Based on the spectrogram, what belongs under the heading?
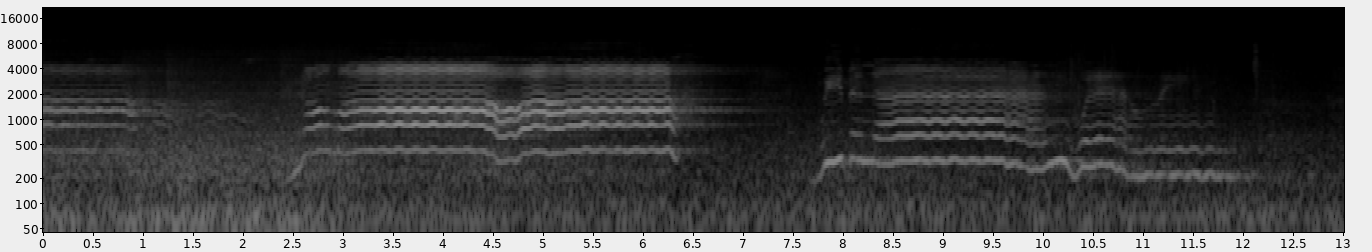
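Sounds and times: woman singing gospel song: 0:00.0 - 0:01.5, 0:02.5 - 0:06.8, 0:07.7 - 0:12.1.

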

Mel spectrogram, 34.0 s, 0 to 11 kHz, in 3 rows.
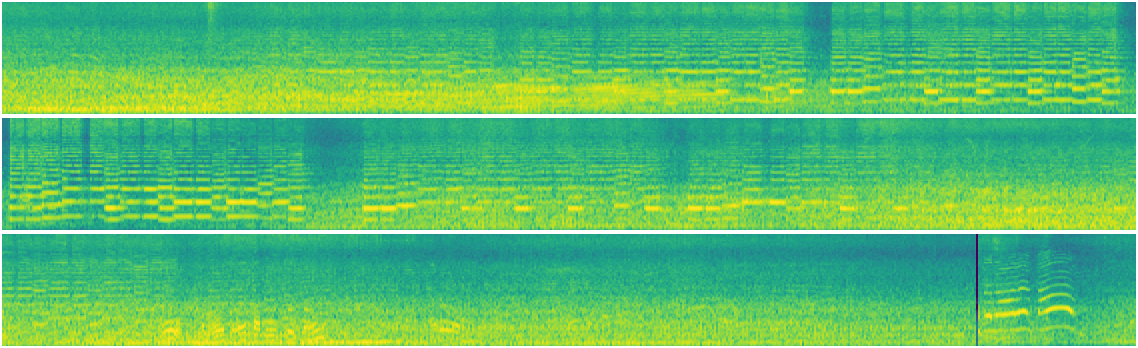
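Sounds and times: multi-tone bus horn playing a tune: 0:02.1 - 0:24.5.

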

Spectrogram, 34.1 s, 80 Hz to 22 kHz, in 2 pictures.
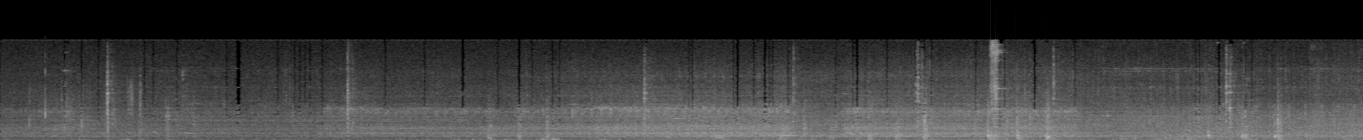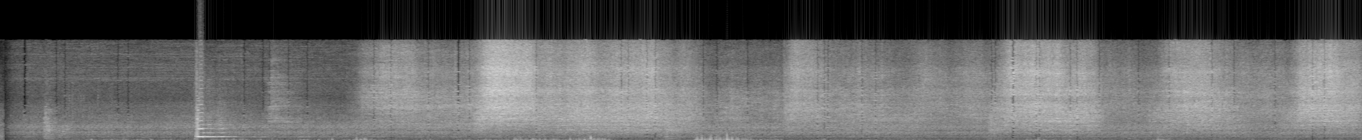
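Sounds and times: diesel locomotive engine drone: 0:00.0 - 0:34.0
loud locomotive whistle: 0:19.4 - 0:21.0.

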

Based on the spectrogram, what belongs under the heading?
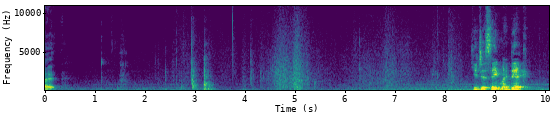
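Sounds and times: chair scraping: 0:02.5 - 0:05.6.

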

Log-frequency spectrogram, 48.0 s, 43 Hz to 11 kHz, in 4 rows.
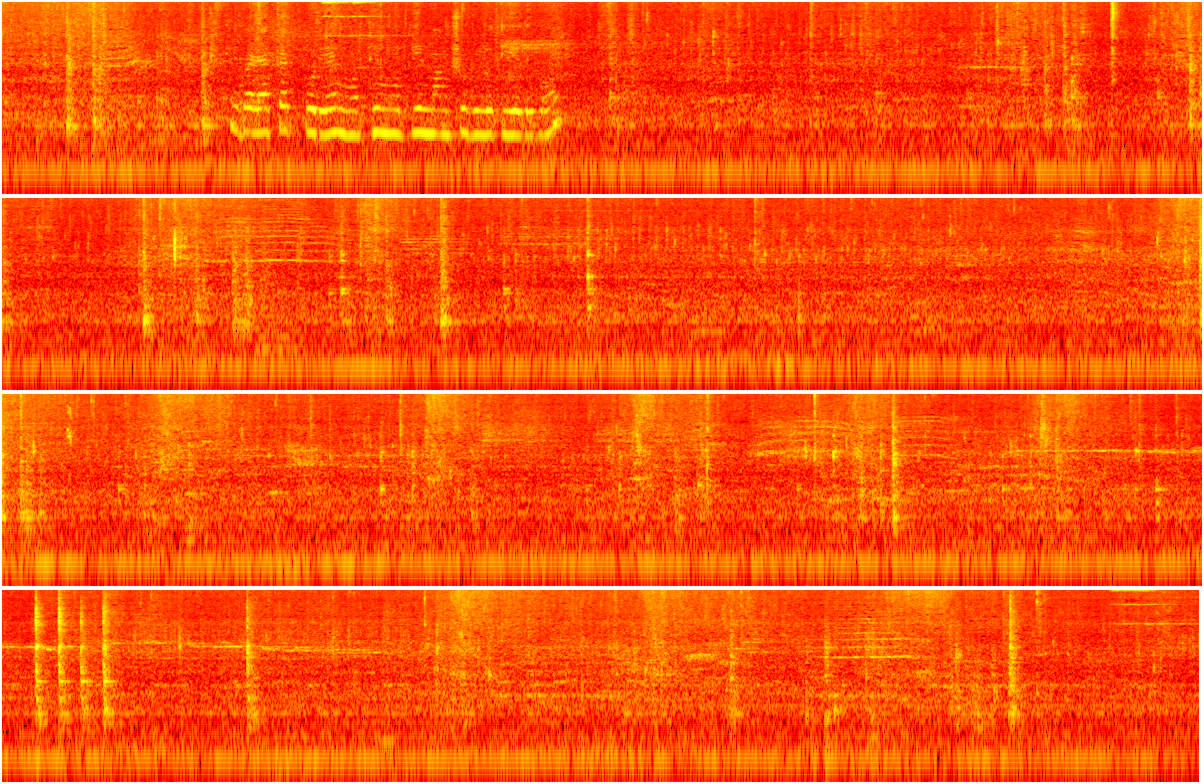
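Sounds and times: masala sizzling: 0:00.0 - 0:47.9
wooden spatula scraping pot: 0:27.8 - 0:28.9, 0:30.0 - 0:31.3, 0:31.9 - 0:33.2, 0:40.3 - 0:41.2.

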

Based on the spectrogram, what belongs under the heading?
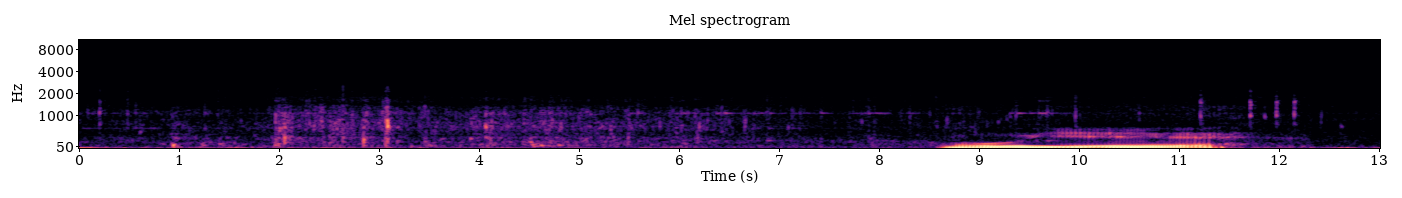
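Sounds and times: water splashing: 0:00.1 - 0:07.8.

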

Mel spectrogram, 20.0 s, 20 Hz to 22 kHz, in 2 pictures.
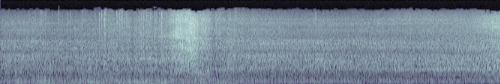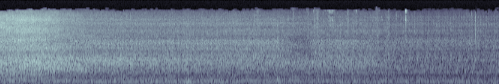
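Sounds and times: diesel locomotive idling: 0:00.0 - 0:03.1, 0:04.3 - 0:19.9
rushing noise: 0:00.0 - 0:15.0.

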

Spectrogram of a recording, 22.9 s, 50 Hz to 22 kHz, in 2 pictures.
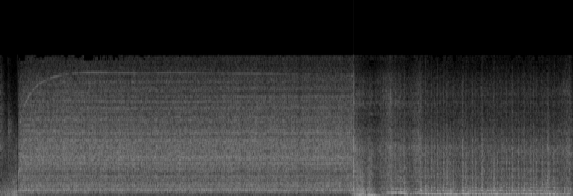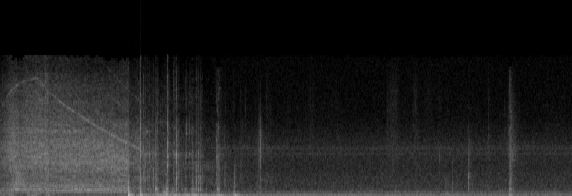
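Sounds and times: drill hole saw cutting: 0:00.4 - 0:16.1.

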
